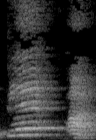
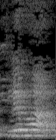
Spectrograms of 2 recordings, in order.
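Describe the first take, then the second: First: "clever" as two beats, clay and ভার; split in two. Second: Said in the usual way. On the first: Shown as a demonstration. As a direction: break "clever" with a clear gap after clay. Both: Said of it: "ক্লেভারটা দেখো আমি ভাঙিছি".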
